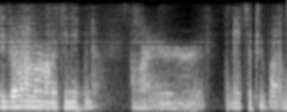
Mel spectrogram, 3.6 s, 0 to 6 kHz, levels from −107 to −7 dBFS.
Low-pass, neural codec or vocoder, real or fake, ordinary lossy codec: 5.4 kHz; codec, 44.1 kHz, 0.9 kbps, DAC; fake; AAC, 48 kbps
